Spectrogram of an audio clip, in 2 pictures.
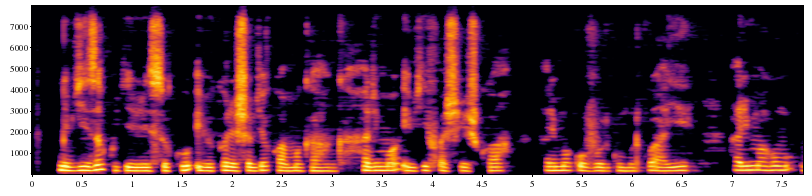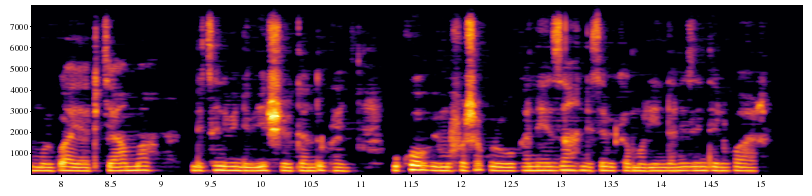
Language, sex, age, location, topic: Kinyarwanda, female, 18-24, Kigali, health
